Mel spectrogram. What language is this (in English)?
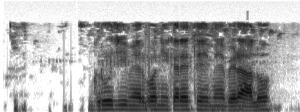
Marwari (Pakistan)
